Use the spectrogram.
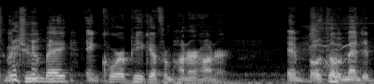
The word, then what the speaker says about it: Hunter x Hunter: the X's are always the x is silent it's Hunter Hunter okay it's like spyx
